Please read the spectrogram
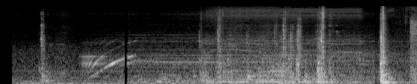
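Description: Produced intro sound effects: a low rumble under a series of sharp clicks, with short rising whines about a second in and the loudest hit near the end.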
